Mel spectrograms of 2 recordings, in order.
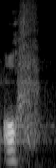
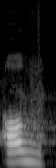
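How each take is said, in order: First: The word ends with an F sound. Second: The word ends with a V sound. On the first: The speaker calls it wrong. "You don't say off" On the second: The speaker calls it right. "you say of"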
